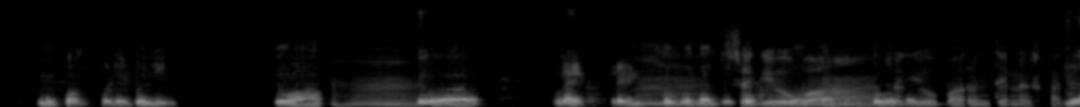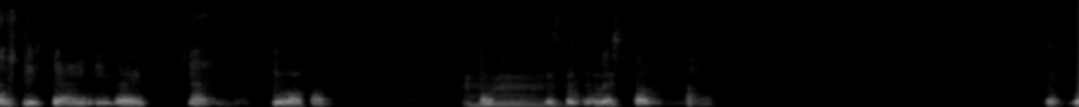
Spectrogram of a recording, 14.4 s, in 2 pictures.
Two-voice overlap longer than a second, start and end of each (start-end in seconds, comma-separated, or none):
4.2-6.2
